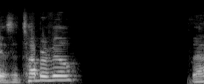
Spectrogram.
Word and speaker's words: Tuberville: Is it Tuberville? Is that how you say it? Yeah, Tommy Tuberville, yeah.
